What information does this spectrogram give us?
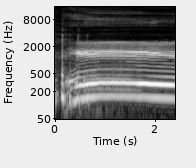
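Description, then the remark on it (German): A person voices a bear's roar: one long, sustained, low growling cry, loud and steady, opening with a brief rough onset before settling into a held, buzzy tone. “aber trotzdem siehst du aus wie ein Bär, der auf Hinterbeinen steht. Und wenn du da noch so brüllst.”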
